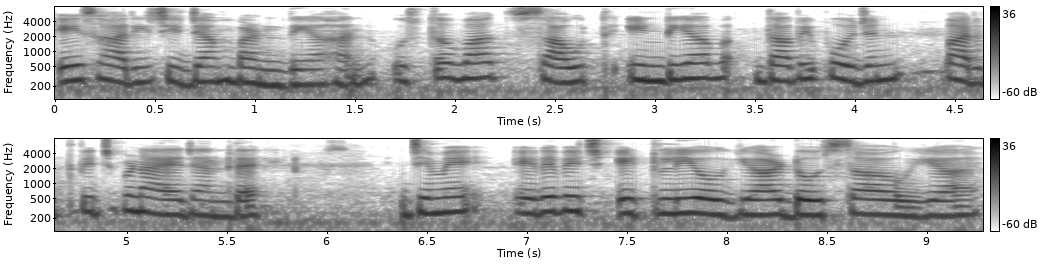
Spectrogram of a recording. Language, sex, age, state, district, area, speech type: Punjabi, female, 18-30, Punjab, Rupnagar, urban, spontaneous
